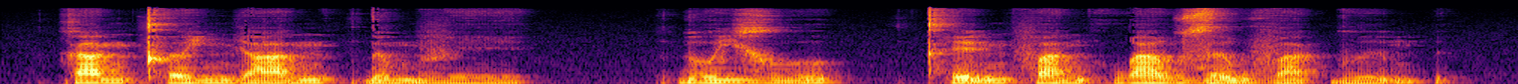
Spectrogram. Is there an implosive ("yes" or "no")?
yes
